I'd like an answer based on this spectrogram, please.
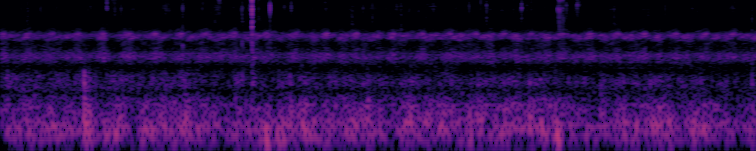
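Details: Frogs in a distant chorus, two steady bands of massed trilling running without pause, broken by sharp crackles and pops of burning firewood and a low rumble underneath.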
